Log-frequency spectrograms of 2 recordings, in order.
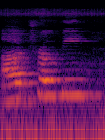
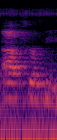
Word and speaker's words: atrophy: I know it looks like atrophy. So atrophy is how we say it though.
